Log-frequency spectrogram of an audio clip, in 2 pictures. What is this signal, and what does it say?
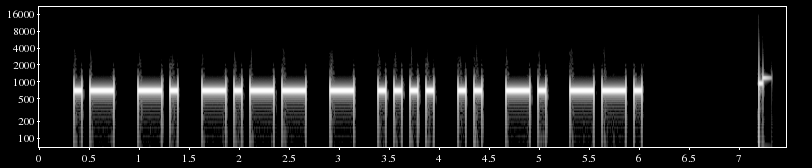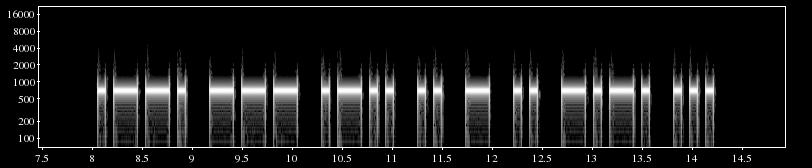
Morse code, heard as a keyed tone, about 15 wpm, 700 Hz. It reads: ANYTHING POLITICS
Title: Sentences from Top 1000 Words - New Word Drill - 15wpm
